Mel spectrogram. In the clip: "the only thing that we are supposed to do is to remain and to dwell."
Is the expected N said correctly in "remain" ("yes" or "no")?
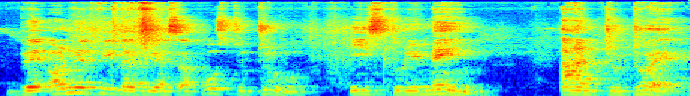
yes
